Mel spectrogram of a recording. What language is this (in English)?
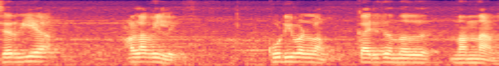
Malayalam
